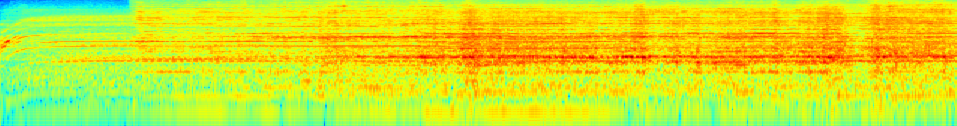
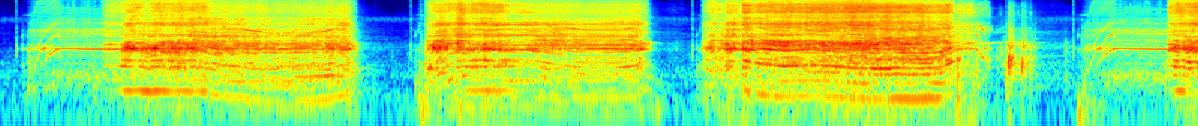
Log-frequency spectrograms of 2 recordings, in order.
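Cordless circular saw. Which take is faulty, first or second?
second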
